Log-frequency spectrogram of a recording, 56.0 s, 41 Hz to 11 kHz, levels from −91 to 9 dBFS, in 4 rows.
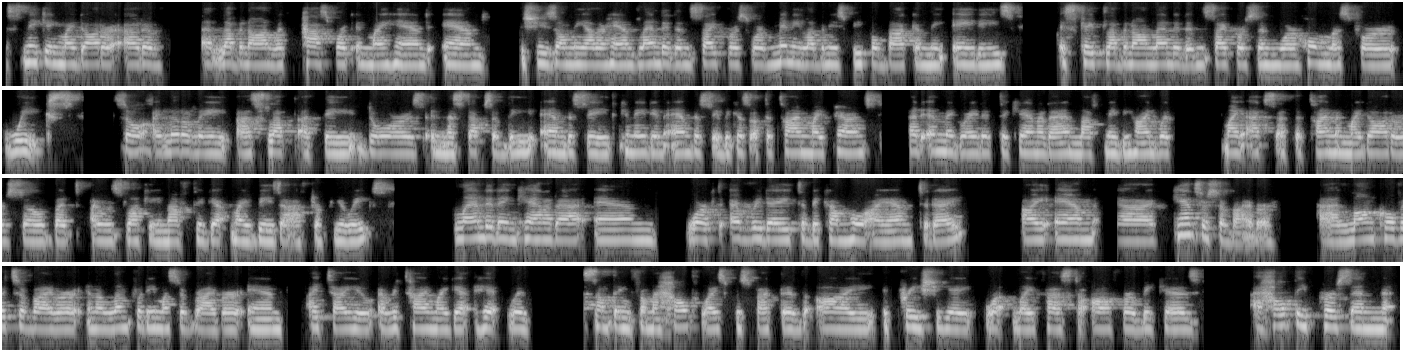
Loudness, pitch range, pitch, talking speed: -19 LUFS, 170-185 Hz, 175 Hz, 155 wpm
